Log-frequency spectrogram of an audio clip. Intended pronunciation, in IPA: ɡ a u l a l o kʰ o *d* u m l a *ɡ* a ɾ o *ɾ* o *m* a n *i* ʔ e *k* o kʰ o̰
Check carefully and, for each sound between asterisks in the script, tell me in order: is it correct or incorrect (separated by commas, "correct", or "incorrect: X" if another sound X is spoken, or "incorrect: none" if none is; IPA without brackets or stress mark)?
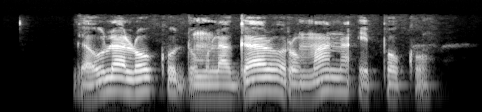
correct, correct, correct, correct, incorrect: a, incorrect: p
